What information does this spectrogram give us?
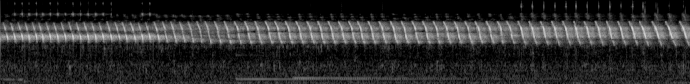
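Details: Belgian canary producing a long unbroken fast trill of rhythmic pulsed notes, dipping slightly in pitch midway, with a faint low tone in the background.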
